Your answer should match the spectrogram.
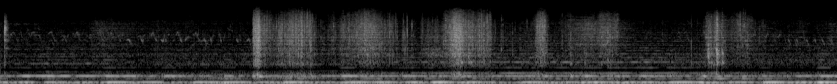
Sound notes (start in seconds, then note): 0.1 dramatic c music; 2.5 plastic b bag crinkliling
